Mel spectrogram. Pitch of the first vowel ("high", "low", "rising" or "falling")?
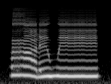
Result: falling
